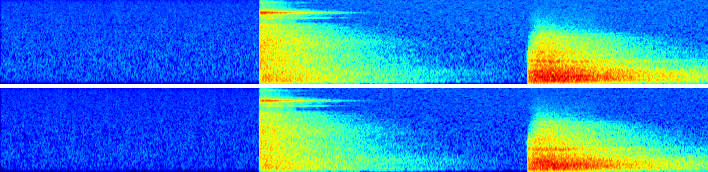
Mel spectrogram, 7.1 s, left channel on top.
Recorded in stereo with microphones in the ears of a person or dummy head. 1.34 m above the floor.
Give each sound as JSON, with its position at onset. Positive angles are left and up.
{"t": 2.6, "sound": "a clink", "side_deg": -35, "distance_m": 1.5}
{"t": 5.3, "sound": "an explosion", "side_deg": -20, "distance_m": 1.2}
